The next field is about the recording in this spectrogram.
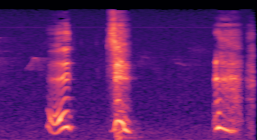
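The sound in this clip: Three loud, sharp sneezes come from a young woman with a pollen allergy standing beside a flowering tree in a forest. Each sneeze has a voiced, gasping onset, and the last comes after a longer pause.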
